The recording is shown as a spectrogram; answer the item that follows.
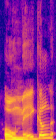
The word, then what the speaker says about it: Omegle: We are talking about a thing called Omegle. Am I pronouncing that right?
